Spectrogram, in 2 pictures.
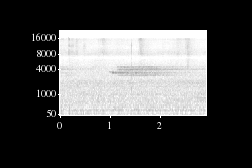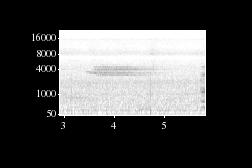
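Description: An elevator beeps in short high tones.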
